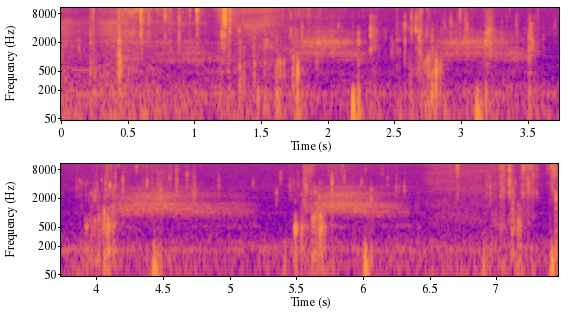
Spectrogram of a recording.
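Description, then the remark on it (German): Slurping through a straw from a drink carton: a series of short, wet sucking pulls at a steady rhythm, with small squishy clicks between them and no talking. “Es klingt heute merkwürdig. Ich habe so ein Trinkpäckchen, es wird nicht gut klingen.”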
